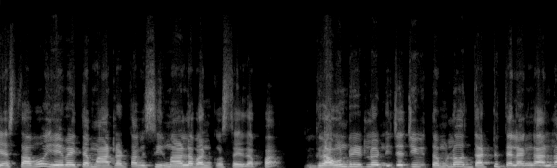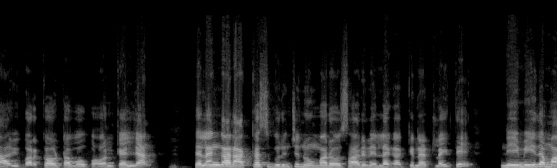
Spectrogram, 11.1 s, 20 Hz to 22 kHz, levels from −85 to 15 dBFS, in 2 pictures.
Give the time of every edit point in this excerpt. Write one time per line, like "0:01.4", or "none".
none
